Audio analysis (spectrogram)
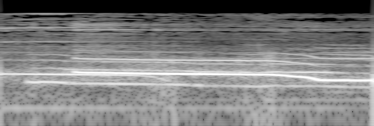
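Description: Several wolfdogs howl together in reply to a retired army veteran's imitated wolf howl, in long, sustained, overlapping tones, one voice sliding downward near the end, loud, with no talking.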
